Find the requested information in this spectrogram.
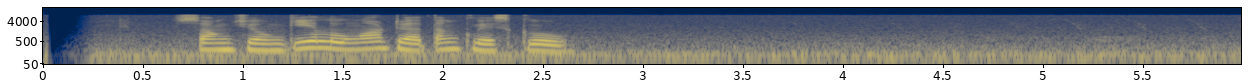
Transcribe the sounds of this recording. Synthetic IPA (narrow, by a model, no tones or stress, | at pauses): sɔŋd̥ʒ̥o̤ŋkiluŋɔɖ̥ä̤t̪əŋɡ̥lɛsɡ̥o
